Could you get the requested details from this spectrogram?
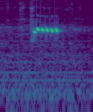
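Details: Female yellow-vented bulbul in heat calling to a male: one quick burst of five bright, even chips at steady high pitch, lasting under half a second, over quiet background hiss.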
